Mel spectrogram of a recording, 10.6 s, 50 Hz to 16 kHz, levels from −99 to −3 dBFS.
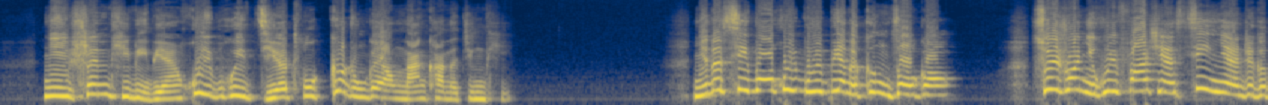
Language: Chinese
